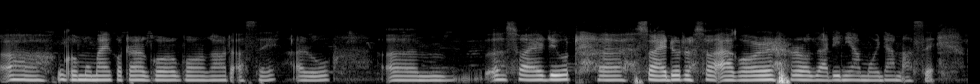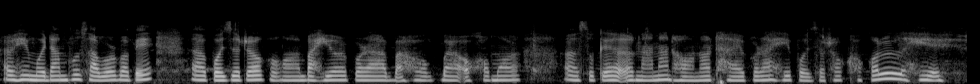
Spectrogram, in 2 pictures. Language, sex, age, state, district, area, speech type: Assamese, female, 30-45, Assam, Dibrugarh, rural, spontaneous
